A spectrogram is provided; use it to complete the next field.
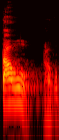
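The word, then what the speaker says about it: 到: 그런데 이 다오라는 말이요, 조금 짧게 따오라고 발음하면요, 도착할 도자 있지 않습니까? 그 글자로 바뀌게 됩니다.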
